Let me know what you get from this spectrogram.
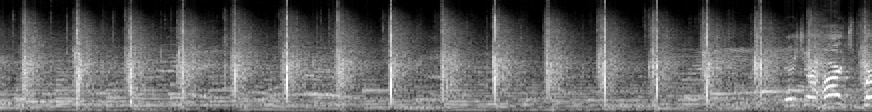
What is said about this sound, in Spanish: Vamos a aplaudirle.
